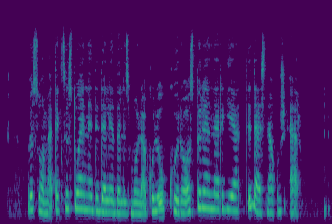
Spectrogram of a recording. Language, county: Lithuanian, Marijampolė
